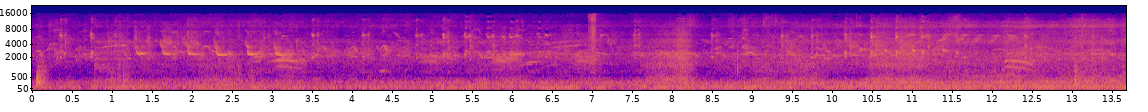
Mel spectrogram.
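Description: Small birds chirping and calling outdoors, with a quick run of short, high repeated chirps about a second in and scattered calls after, over a faint low steady rumble.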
